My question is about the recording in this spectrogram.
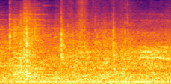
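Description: Cardstock inserts of a handmade mini album being flipped and handled by hand: a few faint paper taps and rustles over a steady low hum.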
